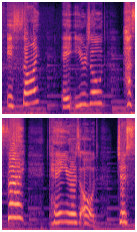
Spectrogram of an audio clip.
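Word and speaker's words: 八歳: the last one is 10 years old we pronounce it so one year old is sign eight years old hassai ten years old just say we got three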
